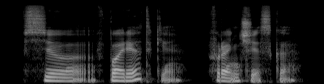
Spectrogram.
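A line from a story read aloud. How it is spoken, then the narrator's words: Velvety voice. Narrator (Russian): спросил Орион бархатным голосом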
